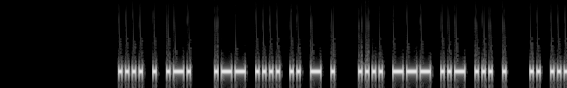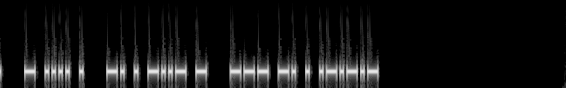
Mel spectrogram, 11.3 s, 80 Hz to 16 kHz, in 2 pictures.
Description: Morse code, heard as a keyed tone, about 36 wpm, 700 Hz. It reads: HER WHITE HOUSE IS THE NEXT ONE.
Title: Sentences from Top 1000 Words - Review Part 1 - 35wpm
